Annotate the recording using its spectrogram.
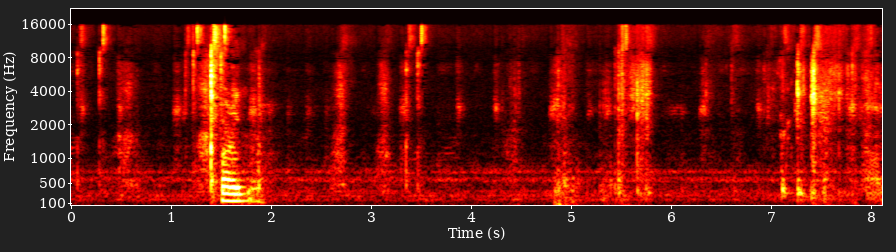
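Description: Mostly quiet small room. A brief voiced sound comes about a second and a half in. Faint clicks and handling noises follow, including a plastic water bottle being drunk from and set down near the end.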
